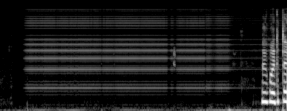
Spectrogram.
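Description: A faint, steady buzzing tone with many overtones, starting about half a second in and stopping just before the end.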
